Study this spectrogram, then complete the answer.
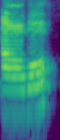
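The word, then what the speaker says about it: hour: आपको बताया था कि जब भी अगर एच शुरुआत में आता है या फिर एच किसी वॉल के पहले आता है तो उसका उच्चारण हम नहीं करते जैसे आवर ऑनेस्ट एयर वैकल राइम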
